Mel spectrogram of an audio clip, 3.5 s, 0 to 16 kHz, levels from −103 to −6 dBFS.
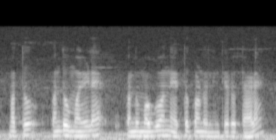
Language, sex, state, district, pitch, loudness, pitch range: Kannada, male, Karnataka, Bangalore, 120 Hz, -16 LUFS, 110-130 Hz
